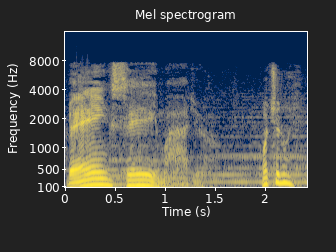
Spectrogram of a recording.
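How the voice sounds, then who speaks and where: A Brazilian actor playing a solemn, kindly spirit mentor in a radio drama, speaking in a measured, formal, sermon-like way. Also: male voice, medium pitch, wildly swooping pitch, gravelly, heavily acted. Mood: gentle, paternal. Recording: dull lo-fi audio with background music.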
